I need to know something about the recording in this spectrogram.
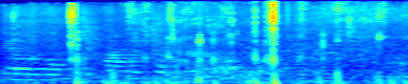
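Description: A quiet mouth sound of biting into and chewing chocolate containing popping candy, with scattered sharp crackles and tiny pops sprinkled irregularly through it as the sugar inside dissolves.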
